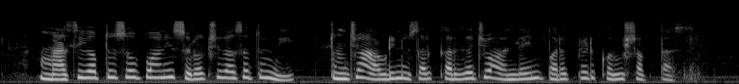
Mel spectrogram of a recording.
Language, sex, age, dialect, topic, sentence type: Marathi, female, 18-24, Southern Konkan, banking, statement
